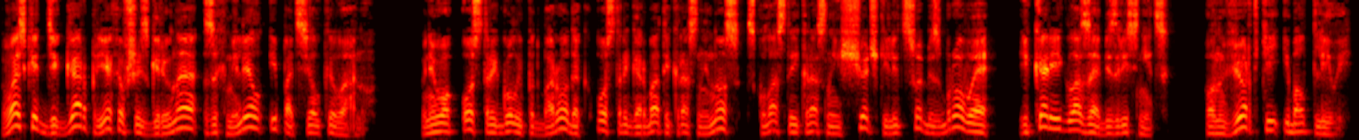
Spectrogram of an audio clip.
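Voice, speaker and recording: A man reading a novel aloud as narrator, in steady, expressive storytelling. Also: medium pitch, normal speed, husky, no echo, clean studio sound. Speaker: audiobook reader. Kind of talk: scripted literary narration.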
